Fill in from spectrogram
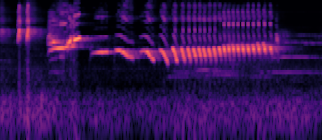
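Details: White-rumped shama singing to provoke other kept shamas into song: sharp high notes, then a varied run of whistled slurs and chatter, ending in a fast, even series of repeated bright notes before stopping.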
